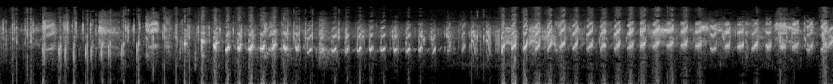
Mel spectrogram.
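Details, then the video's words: Swiftlets, walet pantai type from the south: sharp chirps repeated about four times a second in steady runs, a short break, then another fast series over high twittering. "Suara Walet Pantai Dari Selatan"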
